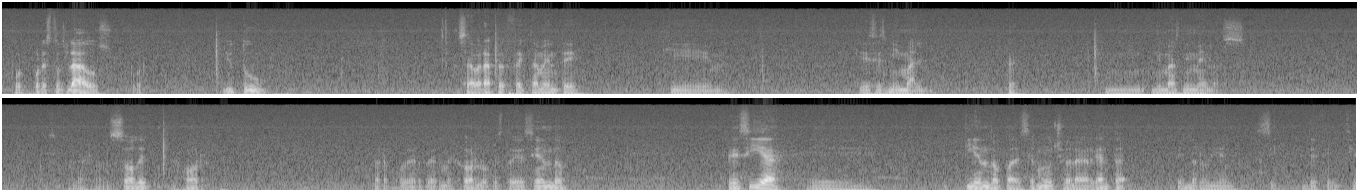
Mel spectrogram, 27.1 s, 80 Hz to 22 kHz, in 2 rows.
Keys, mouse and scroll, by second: 2.2-3.8 shift+middle drag, 5.4-7.6 ctrl+drag, 7.8-10.9 ctrl+middle drag, 11.0 shift+middle click, 13.2-14.3 drag, 15.4-19.8 ctrl+drag, 21.3-24.0 drag, 25.1 click, 26.4-27.0 drag.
